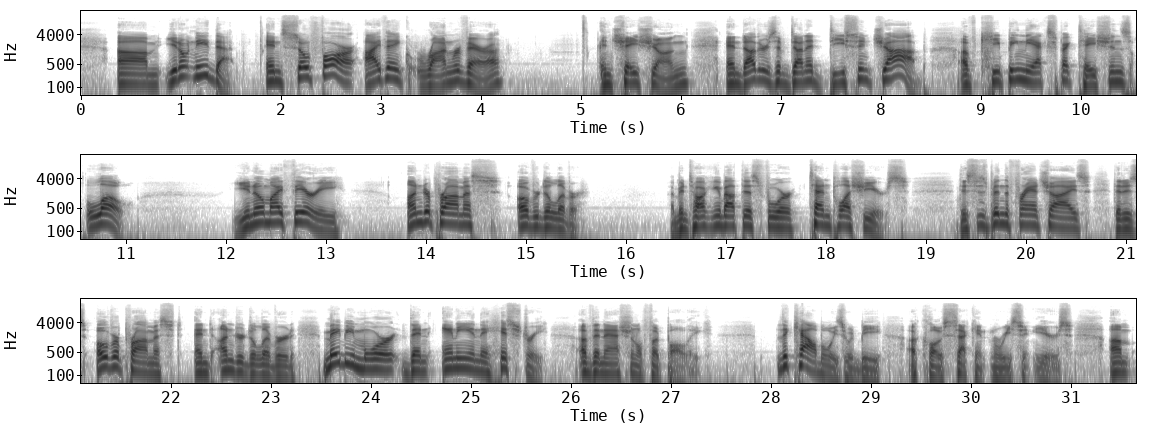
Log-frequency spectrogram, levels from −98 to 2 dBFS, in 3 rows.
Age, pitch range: 40-59, 95-145 Hz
